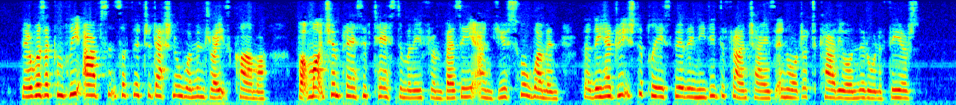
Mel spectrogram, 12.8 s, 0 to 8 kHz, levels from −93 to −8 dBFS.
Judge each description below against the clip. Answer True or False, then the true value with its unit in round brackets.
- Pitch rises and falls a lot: False (4.2 semitones)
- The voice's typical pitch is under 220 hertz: False (240 Hz)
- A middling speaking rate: True (185 wpm)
